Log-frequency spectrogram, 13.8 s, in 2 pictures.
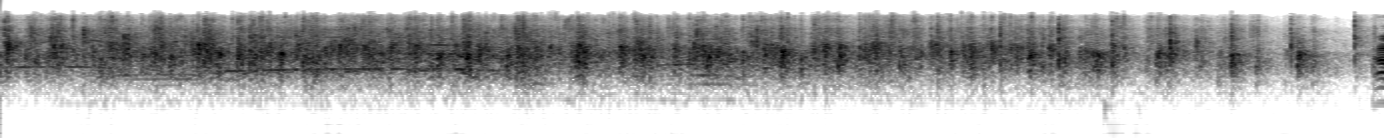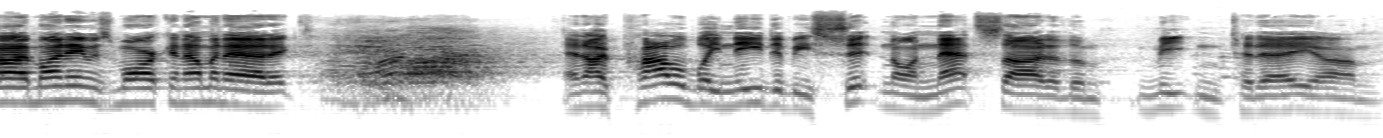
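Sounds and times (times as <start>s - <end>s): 
audience round of applause: 0.0s - 6.8s
speech: 6.9s - 8.6s, 9.8s - 13.8s.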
